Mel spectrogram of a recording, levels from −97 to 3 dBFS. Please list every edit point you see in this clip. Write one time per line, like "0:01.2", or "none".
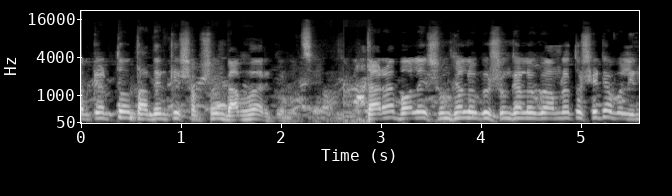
0:02.6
